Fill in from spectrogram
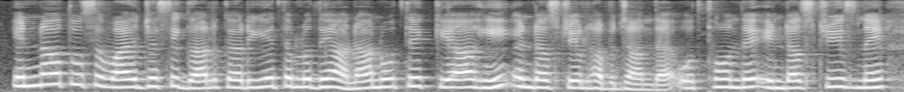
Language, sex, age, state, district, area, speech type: Punjabi, female, 45-60, Punjab, Amritsar, urban, spontaneous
